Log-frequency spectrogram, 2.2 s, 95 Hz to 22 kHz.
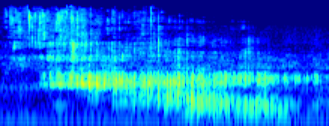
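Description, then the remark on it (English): A 4% ABV pale ale poured steadily from a can into a glass, a continuous gurgling splash with fizzy hiss that lasts a couple of seconds with no voices. “And the pour.”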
